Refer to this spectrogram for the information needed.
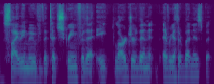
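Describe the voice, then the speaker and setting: A man's voice: mid-range voice, level tone, a little fast, a little mellow. A man, a fighter pilot in a casual podcast chat, talking in a wry, laid-back way.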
